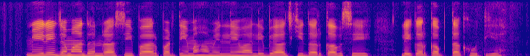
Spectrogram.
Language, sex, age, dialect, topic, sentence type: Hindi, female, 18-24, Garhwali, banking, question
